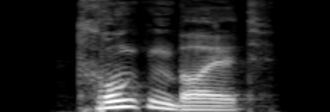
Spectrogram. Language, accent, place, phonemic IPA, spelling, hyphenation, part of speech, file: German, Germany, Berlin, /ˈtʁʊŋkn̩ˌbɔlt/, Trunkenbold, Trun‧ken‧bold, noun, De-Trunkenbold.ogg
- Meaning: drunkard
